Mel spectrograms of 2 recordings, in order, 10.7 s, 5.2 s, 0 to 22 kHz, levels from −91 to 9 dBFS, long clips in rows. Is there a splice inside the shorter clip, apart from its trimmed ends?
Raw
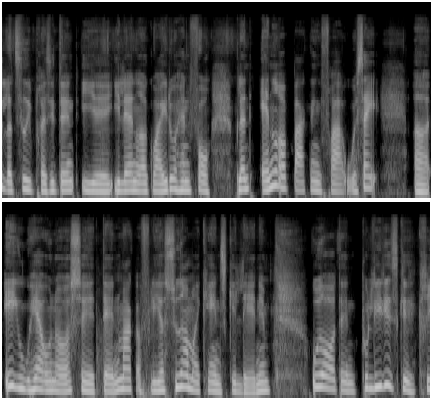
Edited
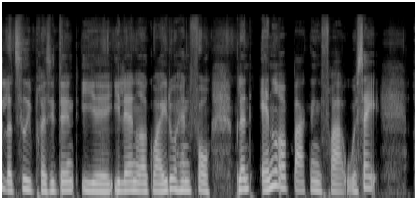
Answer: no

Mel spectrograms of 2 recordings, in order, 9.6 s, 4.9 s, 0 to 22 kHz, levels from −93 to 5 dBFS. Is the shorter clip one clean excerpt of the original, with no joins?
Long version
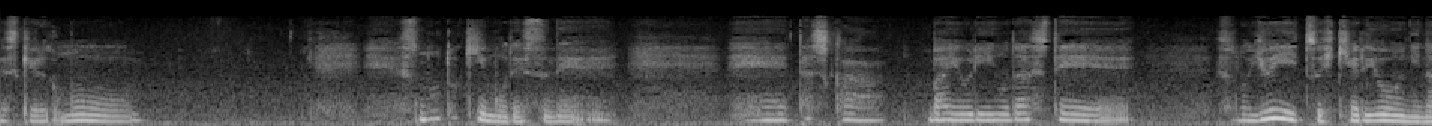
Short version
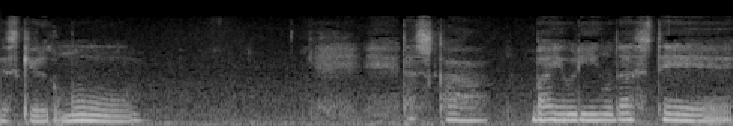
no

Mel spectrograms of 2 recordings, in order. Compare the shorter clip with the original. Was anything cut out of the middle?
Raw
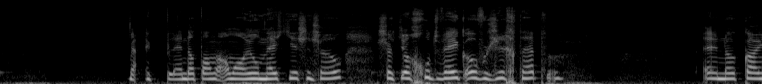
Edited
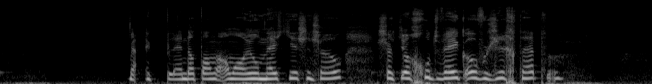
no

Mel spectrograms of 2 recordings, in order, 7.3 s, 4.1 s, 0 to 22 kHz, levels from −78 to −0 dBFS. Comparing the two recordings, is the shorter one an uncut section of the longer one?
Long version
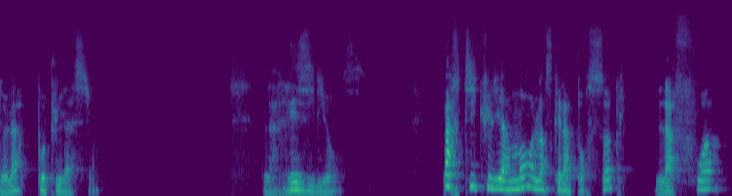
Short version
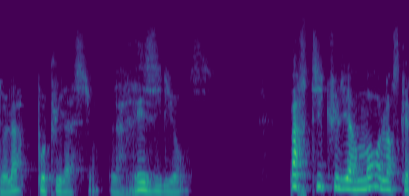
no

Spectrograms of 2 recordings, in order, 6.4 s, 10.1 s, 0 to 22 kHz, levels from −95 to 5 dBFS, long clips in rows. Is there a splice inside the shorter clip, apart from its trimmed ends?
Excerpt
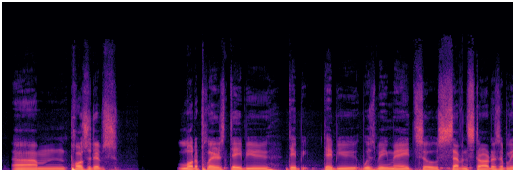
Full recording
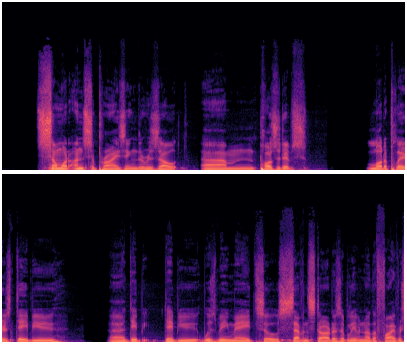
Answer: yes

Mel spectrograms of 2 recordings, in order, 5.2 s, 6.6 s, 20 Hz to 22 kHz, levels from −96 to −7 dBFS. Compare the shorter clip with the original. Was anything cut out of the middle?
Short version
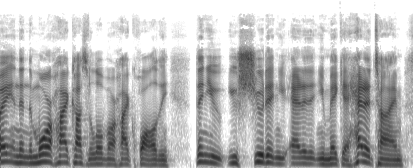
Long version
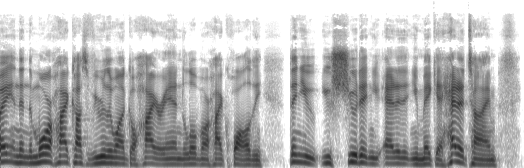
yes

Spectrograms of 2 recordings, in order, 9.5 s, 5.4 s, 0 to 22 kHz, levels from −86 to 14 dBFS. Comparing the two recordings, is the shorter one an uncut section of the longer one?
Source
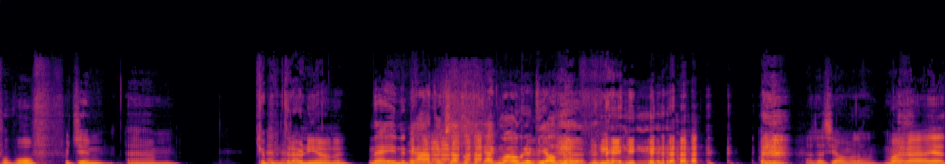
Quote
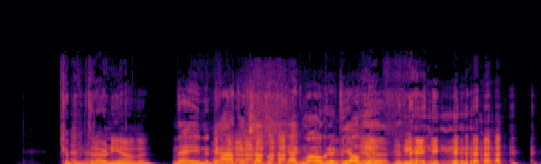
yes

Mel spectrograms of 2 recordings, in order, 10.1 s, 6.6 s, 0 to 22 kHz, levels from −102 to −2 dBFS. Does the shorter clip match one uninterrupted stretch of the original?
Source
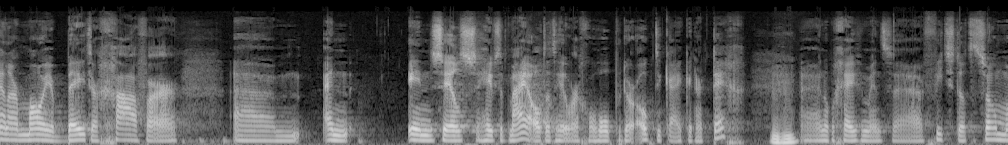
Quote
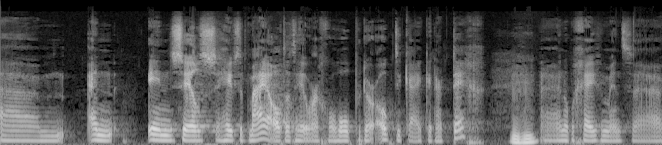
no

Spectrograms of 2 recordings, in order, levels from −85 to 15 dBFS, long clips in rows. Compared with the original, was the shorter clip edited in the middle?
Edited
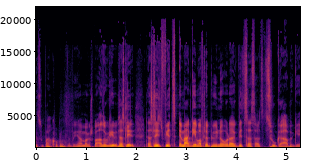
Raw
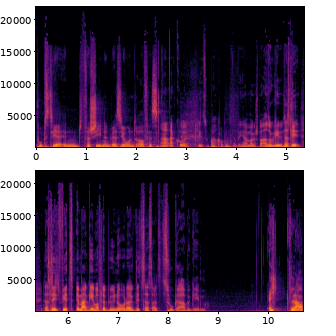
no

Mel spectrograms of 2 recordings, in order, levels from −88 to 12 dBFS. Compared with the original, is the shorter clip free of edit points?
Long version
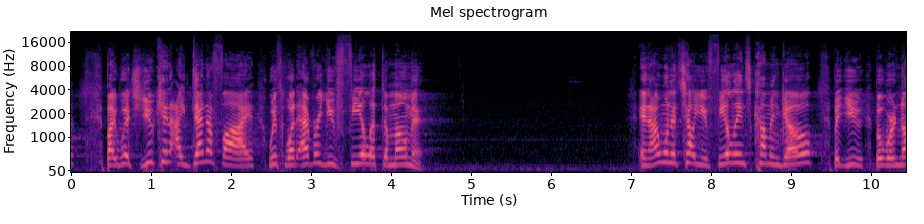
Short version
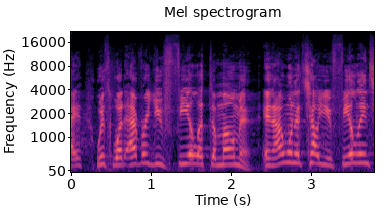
no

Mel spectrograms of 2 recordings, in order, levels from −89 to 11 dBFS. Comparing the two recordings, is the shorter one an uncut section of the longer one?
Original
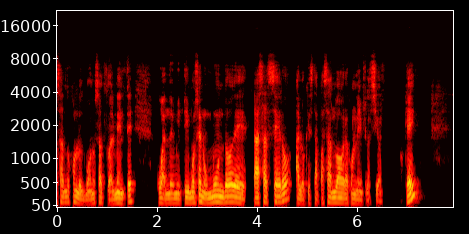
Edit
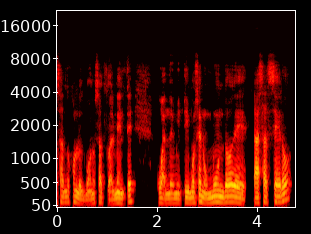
yes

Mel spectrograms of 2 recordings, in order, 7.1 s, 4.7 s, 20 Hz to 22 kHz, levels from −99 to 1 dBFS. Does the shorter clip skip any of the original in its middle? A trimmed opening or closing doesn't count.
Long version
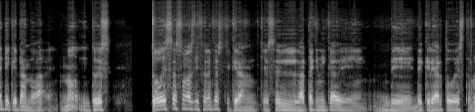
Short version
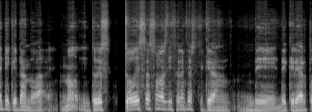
yes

